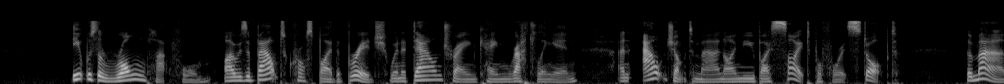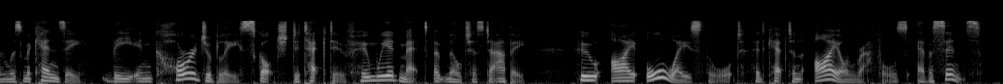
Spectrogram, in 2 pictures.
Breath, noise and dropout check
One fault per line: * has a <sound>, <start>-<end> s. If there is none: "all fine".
all fine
